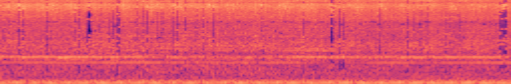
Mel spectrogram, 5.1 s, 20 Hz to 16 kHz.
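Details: 1999 Dodge Ram 1500, 5.9L V8 gas, idling after a new starter, belt tensioner and idler pulley: steady, even low rumble, about three pulses a second, no knocks or squeals. Motor sounds good; normal idle.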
